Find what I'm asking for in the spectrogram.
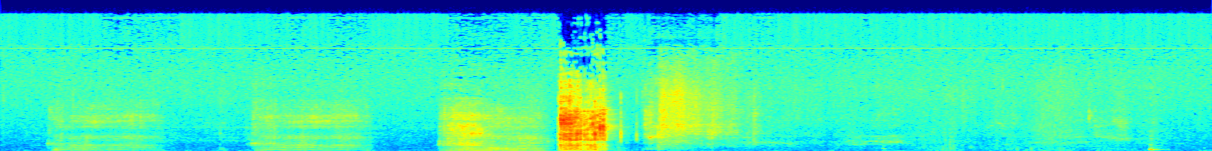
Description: Daddy snoring after a long hard day at work and me in the background laughing and I snorted after i laughed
